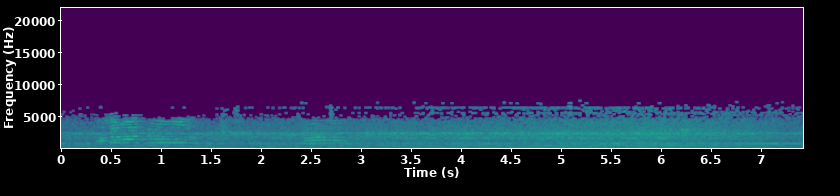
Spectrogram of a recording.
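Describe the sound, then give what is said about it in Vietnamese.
A train carrying migrants pulls out of Catania, giving a continuous loud rumble with a steady tonal hum, plus a few brief higher whining tones near the start. “Chuyến tàu chở những di dân giờ đây bắt đầu khởi hành.”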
